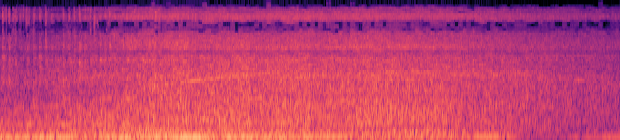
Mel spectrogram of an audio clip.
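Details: Paccar heavy diesel engine, Kenworth truck: revs and settles with a rough puffing hiss riding over the engine note, an exhaust leak.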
